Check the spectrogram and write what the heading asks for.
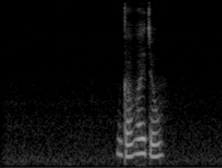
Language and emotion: Russian, neutral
